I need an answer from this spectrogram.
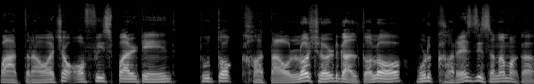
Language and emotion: Goan Konkani, disgusted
